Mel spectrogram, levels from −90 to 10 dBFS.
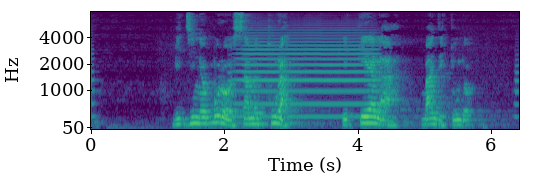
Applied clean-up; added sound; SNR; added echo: none; Trumpet; 10 dB; reverberation time 0.3 s.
